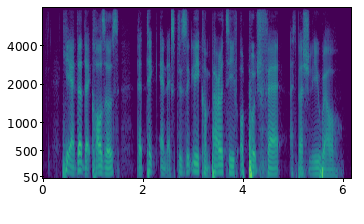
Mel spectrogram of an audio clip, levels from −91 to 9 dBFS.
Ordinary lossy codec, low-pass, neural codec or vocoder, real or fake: none; none; codec, 16 kHz, 0.8 kbps, ZipCodec; fake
